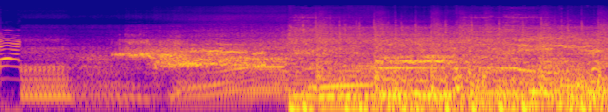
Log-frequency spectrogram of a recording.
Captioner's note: car revs; rock music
